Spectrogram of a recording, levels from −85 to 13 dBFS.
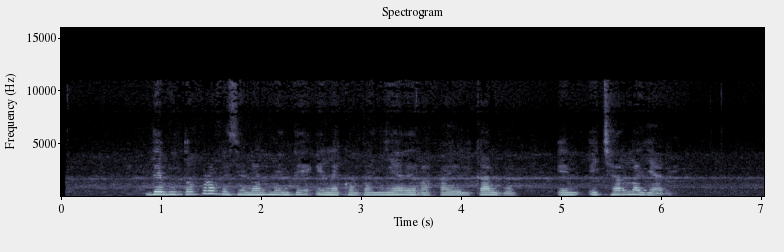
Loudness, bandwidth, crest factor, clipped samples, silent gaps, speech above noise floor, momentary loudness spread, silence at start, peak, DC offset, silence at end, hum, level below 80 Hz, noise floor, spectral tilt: -20 LUFS; 11.5 kHz; 18 dB; under 0.1%; none; 32 dB; 10 LU; 0.8 s; -4 dBFS; under 0.1%; 0.9 s; none; -58 dBFS; -51 dBFS; -8.5 dB/octave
